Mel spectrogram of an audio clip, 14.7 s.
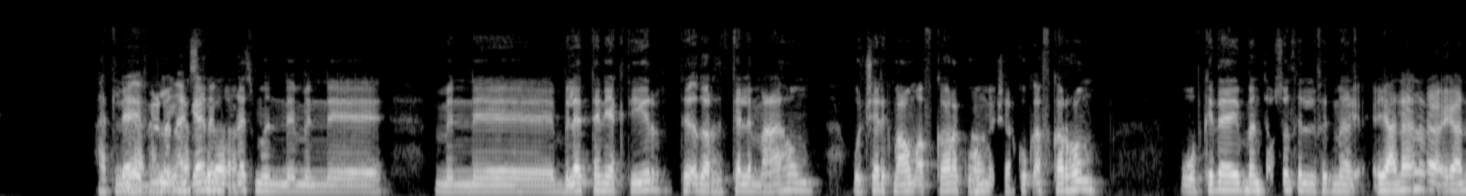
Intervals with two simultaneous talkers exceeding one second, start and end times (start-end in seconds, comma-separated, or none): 1.1-2.4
